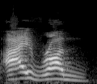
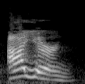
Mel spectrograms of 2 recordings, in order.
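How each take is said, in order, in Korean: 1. 사전 기호가 적힌 그대로 발음합니다. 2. 자연스러운 말하기 방식으로 발음합니다. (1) "사전 기호로는 분명 I run" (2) "실제 영어 발음 다른 게"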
